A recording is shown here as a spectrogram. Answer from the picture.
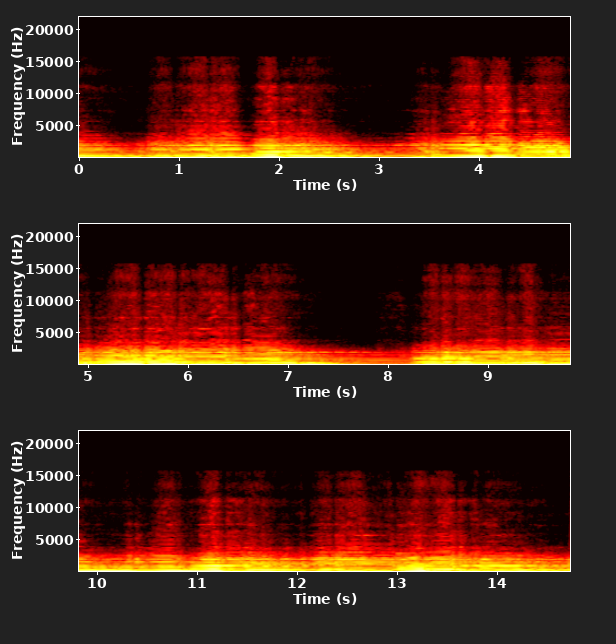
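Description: Solo cello bowed in a slow melody of long sustained notes, some sliding into the next; the phrase breaks off briefly about eight seconds in, then carries on.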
